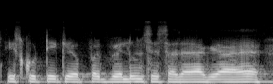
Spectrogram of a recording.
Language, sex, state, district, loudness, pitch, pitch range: Hindi, male, Jharkhand, Deoghar, -12 LUFS, 120 Hz, 120-130 Hz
